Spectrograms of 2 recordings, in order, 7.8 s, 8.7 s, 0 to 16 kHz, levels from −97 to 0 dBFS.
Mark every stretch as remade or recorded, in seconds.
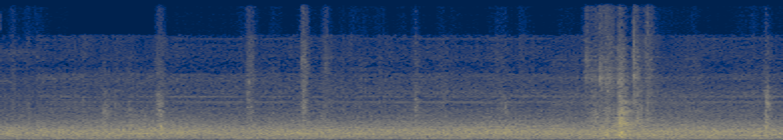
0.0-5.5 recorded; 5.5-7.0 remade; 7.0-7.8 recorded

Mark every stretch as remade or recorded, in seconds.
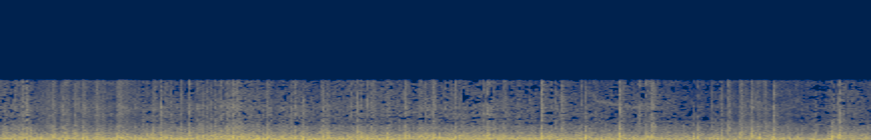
0.0-0.4 recorded; 0.4-1.4 remade; 1.4-7.3 recorded; 7.3-8.0 remade; 8.0-8.7 recorded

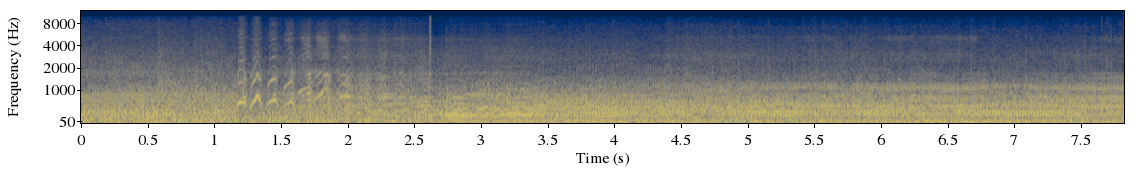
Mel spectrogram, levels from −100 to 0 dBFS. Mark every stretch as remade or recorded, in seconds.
0.0-2.0 recorded; 2.0-3.4 remade; 3.4-7.8 recorded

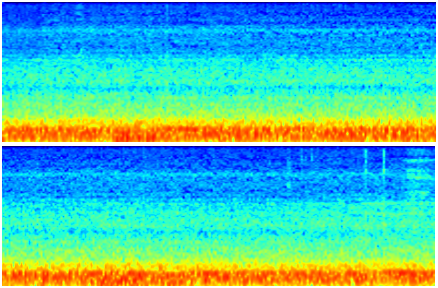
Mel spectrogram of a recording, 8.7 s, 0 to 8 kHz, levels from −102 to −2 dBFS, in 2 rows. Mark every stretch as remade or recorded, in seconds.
0.0-0.9 recorded; 0.9-3.2 remade; 3.2-8.7 recorded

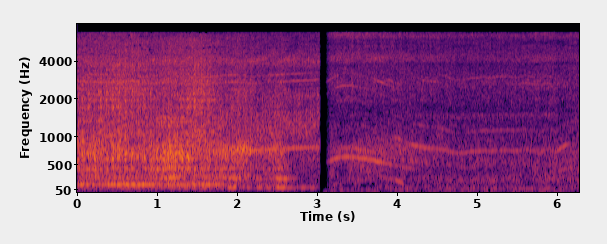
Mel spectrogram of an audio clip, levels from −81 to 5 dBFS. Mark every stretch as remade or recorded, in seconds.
0.0-6.3 recorded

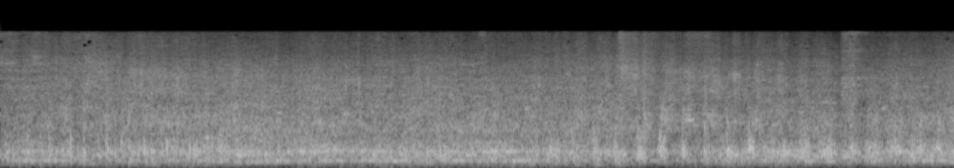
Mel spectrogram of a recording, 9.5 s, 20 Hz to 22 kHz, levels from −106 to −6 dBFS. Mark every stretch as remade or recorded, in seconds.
0.0-6.3 recorded; 6.3-7.8 remade; 7.8-9.5 recorded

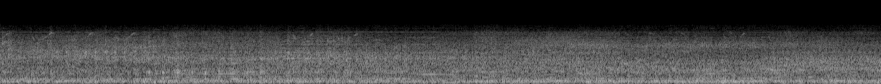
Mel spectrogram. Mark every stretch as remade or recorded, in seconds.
0.0-1.7 recorded; 1.7-2.8 remade; 2.8-4.4 recorded; 4.4-6.2 remade; 6.2-7.7 recorded; 7.7-8.8 remade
